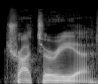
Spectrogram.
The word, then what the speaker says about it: trattoria: it's not pronounced trattoria, it's trattoria.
